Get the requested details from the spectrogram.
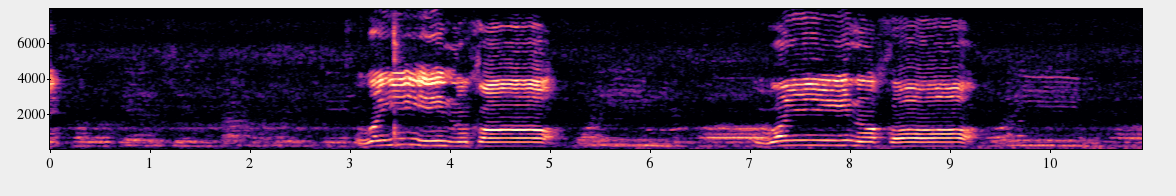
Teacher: হলকের শেষ ভাগ হইতে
